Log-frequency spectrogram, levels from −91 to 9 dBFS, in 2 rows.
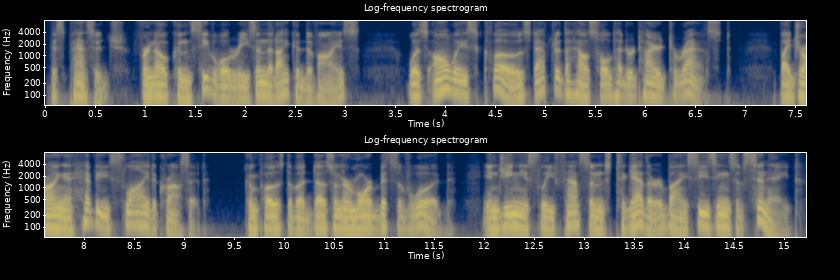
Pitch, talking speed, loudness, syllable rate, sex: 95 Hz, 170 wpm, -18 LUFS, 5.6 syllables/s, male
